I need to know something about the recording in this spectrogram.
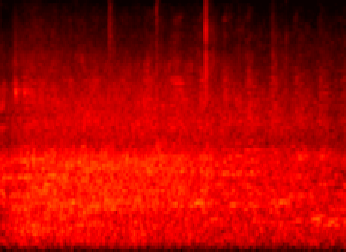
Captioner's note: audience laughs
